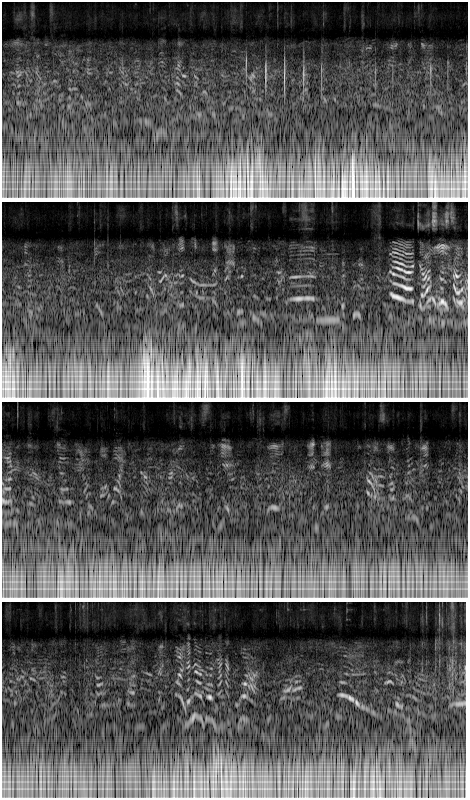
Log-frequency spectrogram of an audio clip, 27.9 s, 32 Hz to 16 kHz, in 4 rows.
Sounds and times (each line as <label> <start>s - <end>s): People cheering 26.0s - 27.9s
